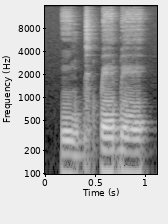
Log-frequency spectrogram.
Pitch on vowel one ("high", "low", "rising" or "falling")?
low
